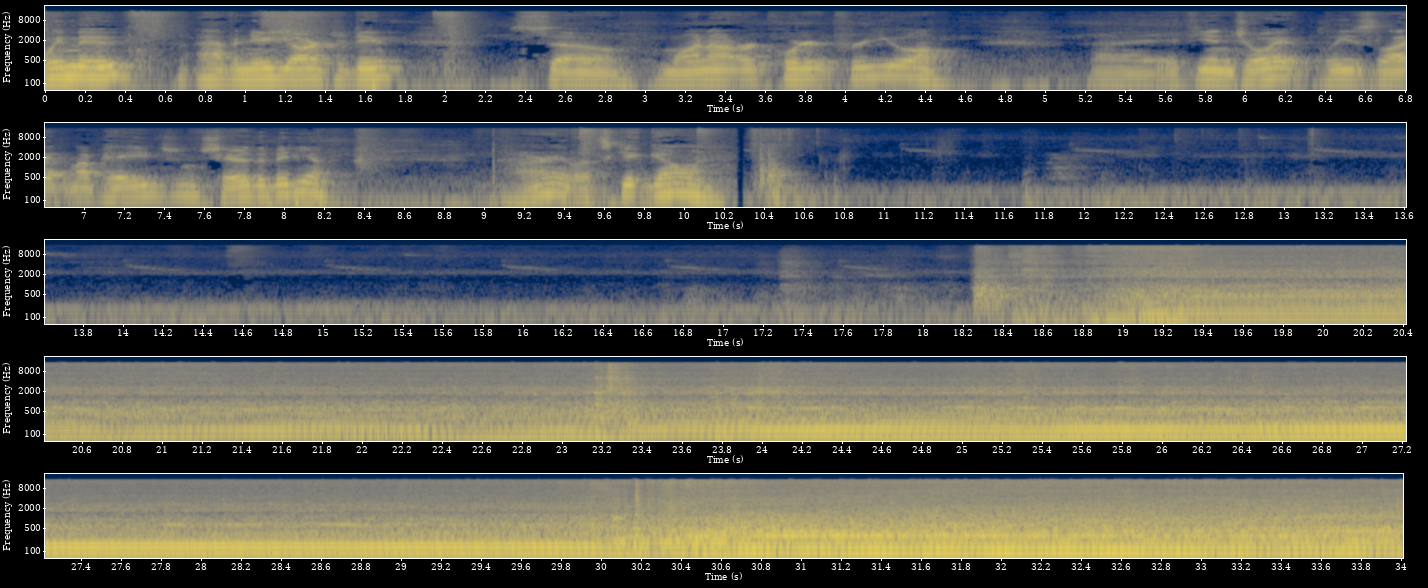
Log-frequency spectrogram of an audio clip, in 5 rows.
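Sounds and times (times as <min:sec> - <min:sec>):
riding mower engine: 0:18.2 - 0:34.0.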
